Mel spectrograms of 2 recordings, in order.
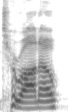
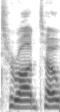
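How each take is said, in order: First: The second T is dropped entirely. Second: The second T is clearly pronounced. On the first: "we say Toronto. There's no there's no seconds T in there" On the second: "Canadians don't say Toronto"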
